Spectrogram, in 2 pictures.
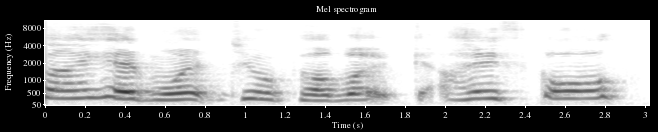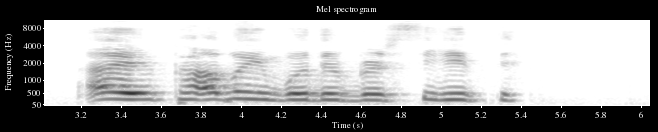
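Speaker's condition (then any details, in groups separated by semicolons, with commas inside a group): Cerebral palsy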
